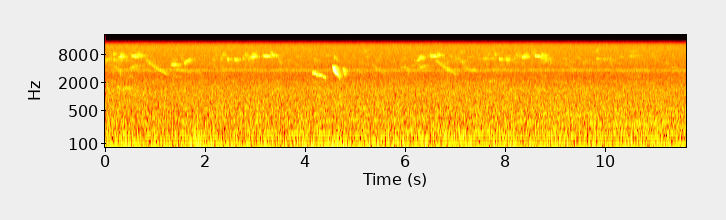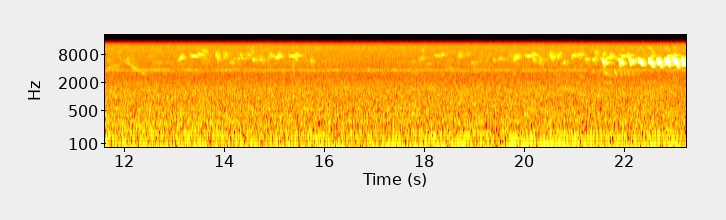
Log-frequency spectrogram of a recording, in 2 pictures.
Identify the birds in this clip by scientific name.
Saucerottia saucerottei, Zimmerius chrysops, Myioborus miniatus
